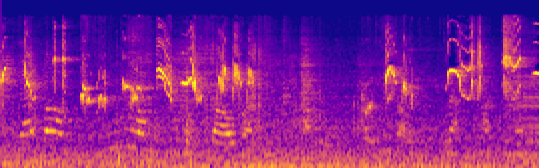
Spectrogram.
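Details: A black drongo kept as a decoy sings freely. Dense bursts of sharp chirps, squeaky slurred notes and short whistles follow each other quickly, loud and varied throughout.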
